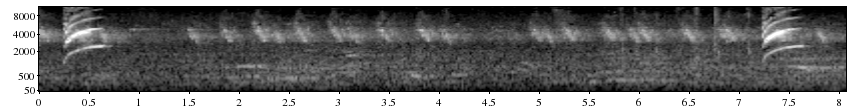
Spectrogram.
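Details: Goldfinch hybrid singing a segmented song: loud rising whistled notes at the start and end, with a run of quick, high chirping notes between them.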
